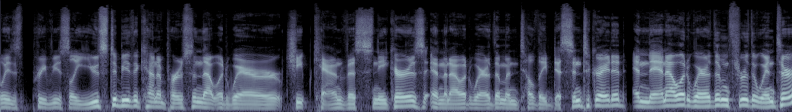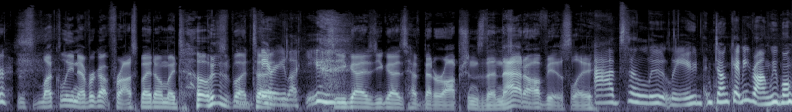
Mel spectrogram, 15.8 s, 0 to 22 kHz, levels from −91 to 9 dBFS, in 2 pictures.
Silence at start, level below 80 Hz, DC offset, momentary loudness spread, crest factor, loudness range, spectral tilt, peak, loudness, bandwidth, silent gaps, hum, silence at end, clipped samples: 0 s; -52 dBFS; under 0.1%; 9 LU; 18 dB; 3 LU; -5 dB/octave; 0 dBFS; -20 LUFS; 18 kHz; none; none; 0 s; under 0.1%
